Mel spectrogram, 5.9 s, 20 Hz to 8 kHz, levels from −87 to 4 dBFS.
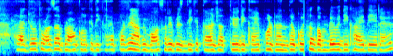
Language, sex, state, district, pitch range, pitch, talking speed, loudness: Hindi, female, Jharkhand, Sahebganj, 255-270 Hz, 260 Hz, 295 wpm, -18 LUFS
